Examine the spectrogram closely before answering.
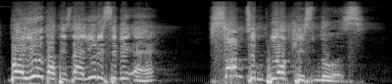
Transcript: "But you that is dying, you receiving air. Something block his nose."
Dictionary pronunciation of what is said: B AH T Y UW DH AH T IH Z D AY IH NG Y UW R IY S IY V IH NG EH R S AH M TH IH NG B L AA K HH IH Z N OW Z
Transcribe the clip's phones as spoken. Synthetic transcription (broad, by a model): B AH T Y UW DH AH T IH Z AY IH Y UW R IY S IY V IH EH S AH M T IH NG B L AA K HH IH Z N OW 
